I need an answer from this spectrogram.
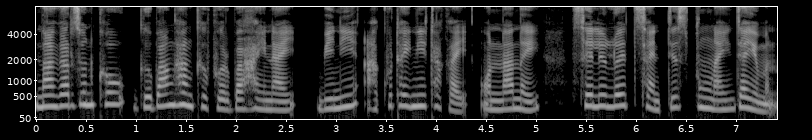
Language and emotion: Bodo, neutral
